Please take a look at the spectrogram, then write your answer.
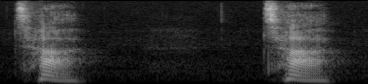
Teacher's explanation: The second syllable is the reduced syllable. So we need to say it in a reduced way.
